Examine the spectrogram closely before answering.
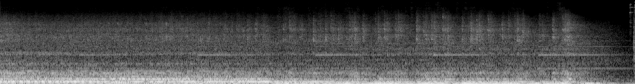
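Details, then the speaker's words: Foxbody Ford 5.0 Mustang with Kenne Bell 2.1L supercharger and 42-lb injectors, second start attempt: lumpy, stumbling, loping idle under throttle blips, cylinders 2 and 4 cold so running on six; misfire from crossed spark plug wires. "So, upon further investigation, cylinder 4 and cylinder 2 are cold. 1 and 3 are hot, and 5 through 8 are warm. I don't know, maybe I'm just running on 6 cylinder"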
